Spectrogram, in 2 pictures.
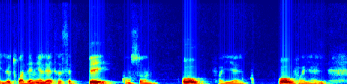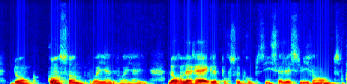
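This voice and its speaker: Man, teacher, recorded lesson, patient letter-by-letter explanations, very slow delivery, dull lo-fi audio. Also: mid-range voice, husky. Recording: muffled lo-fi recording.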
